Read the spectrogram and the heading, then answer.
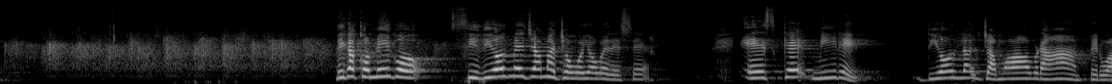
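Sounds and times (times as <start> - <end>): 
audience applauding loudly: 0.0 - 3.4
speech: 3.4 - 6.6, 7.4 - 11.1.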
